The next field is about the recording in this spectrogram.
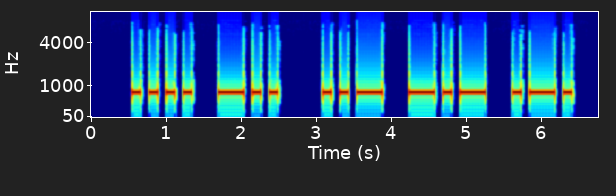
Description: Morse code, heard as a keyed tone, about 10 wpm, 800 Hz. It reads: HDUKR
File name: CW / DET / 1 6 1500C S B 10wpm 4137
